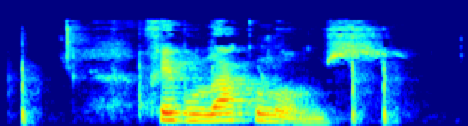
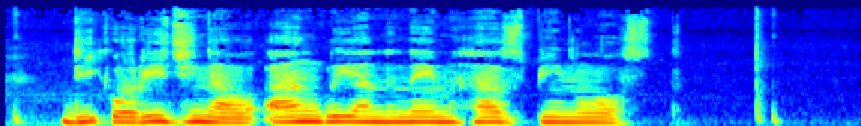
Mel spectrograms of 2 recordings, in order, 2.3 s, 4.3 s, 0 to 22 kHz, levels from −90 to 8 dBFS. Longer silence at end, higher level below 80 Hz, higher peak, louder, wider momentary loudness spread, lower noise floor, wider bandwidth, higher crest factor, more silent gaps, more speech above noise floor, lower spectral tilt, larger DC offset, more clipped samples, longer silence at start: about the same, 0.4 s vs 0.4 s; second, -72 dBFS vs -48 dBFS; about the same, -4 dBFS vs -2 dBFS; second, -21 LUFS vs -13 LUFS; first, 21 LU vs 7 LU; about the same, -44 dBFS vs -42 dBFS; second, 11.5 kHz vs 15.5 kHz; first, 20 dB vs 12 dB; neither; second, 24 dB vs 30 dB; second, -4 dB/octave vs -7.5 dB/octave; neither; neither; first, 0.35 s vs 0.05 s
